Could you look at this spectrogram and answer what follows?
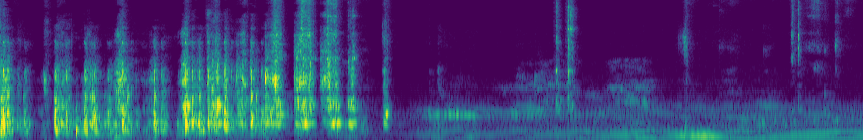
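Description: Rapid rasping and scraping of a threaded plastic part being unscrewed by hand for about four seconds, as the lubricator's oil container is opened for filling. After that only a faint steady hum remains.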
